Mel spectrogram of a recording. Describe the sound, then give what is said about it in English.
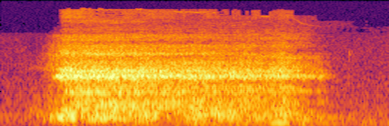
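A deep breath drawn in during a guided calming exercise: one long, airy inhale through the nose that starts abruptly, holds steady for almost two seconds, and then tapers off. “And hold. One, two, three, four. Deep breath in.”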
